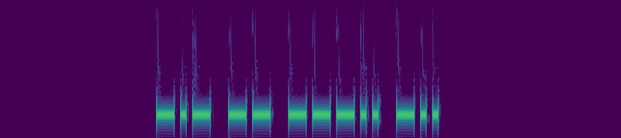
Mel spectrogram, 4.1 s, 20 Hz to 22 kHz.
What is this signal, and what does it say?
Morse code, heard as a keyed tone, about 30 wpm, 700 Hz. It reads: KM8D
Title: USA Call Signs - 4 Characters - Repeated 2x - 30wpm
